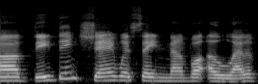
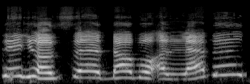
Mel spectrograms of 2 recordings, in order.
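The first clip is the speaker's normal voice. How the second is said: shocked; 10 semitones higher, 3 dB louder than usual. Real, not acted. Shocked at swear.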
